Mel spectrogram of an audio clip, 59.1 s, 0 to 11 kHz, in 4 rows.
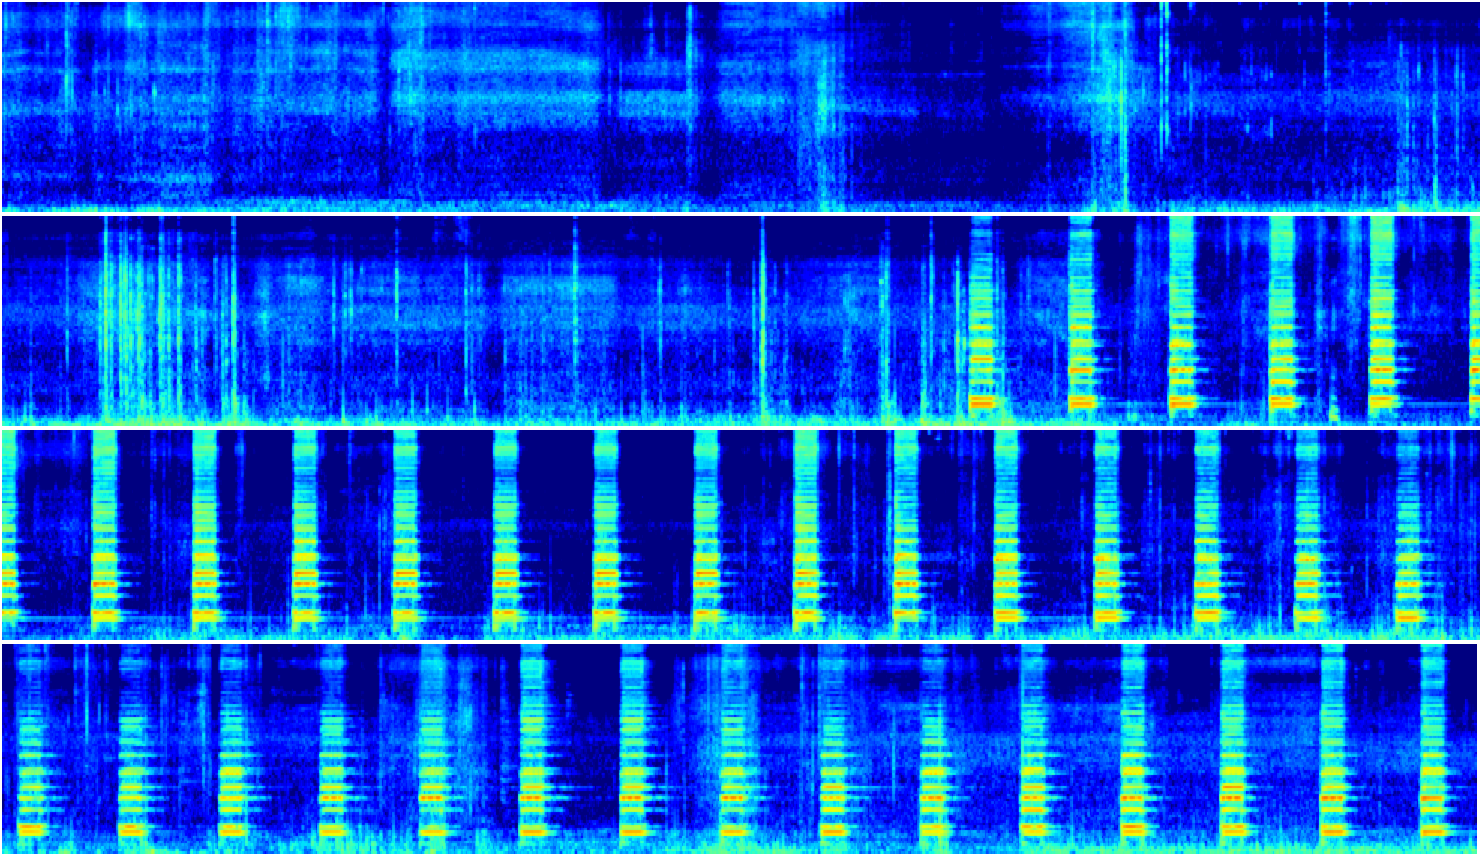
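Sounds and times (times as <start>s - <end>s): car horn honking: 24.3s - 59.0s.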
